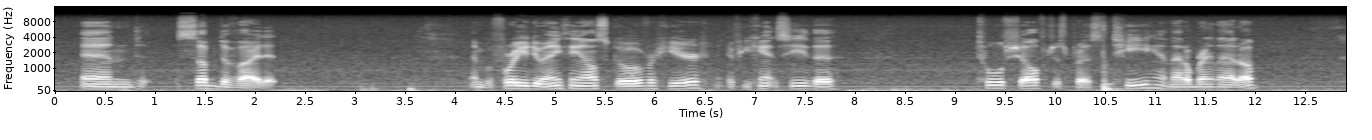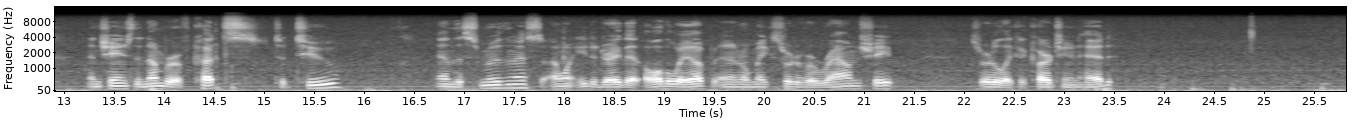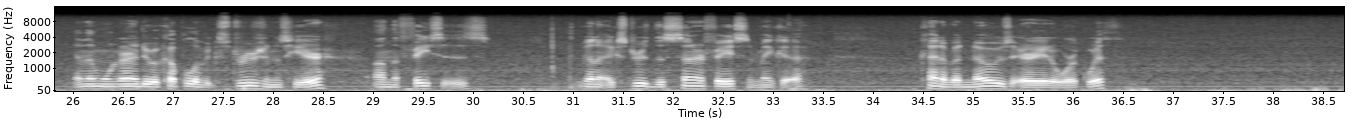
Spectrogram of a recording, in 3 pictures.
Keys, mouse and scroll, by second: 1.6 w, 8.4 t, 10.6 t, 14.7 click, 18.2 click, 24.3 KP_4, 24.7 KP_4, 27.8 ctrl+Tab, 31.0 right click, 33.3 e.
